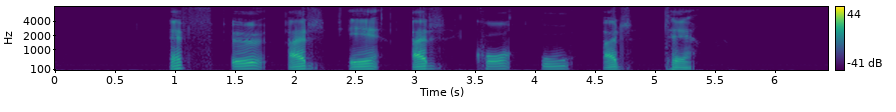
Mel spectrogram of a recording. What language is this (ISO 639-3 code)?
nor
